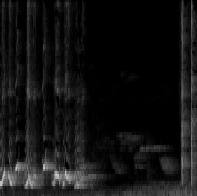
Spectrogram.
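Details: White-rumped shama lure song meant to provoke a silent male into singing: a rapid burst of fluid, warbling whistles that rise and fall, fading after under two seconds into near silence, then a faint sharp click.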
